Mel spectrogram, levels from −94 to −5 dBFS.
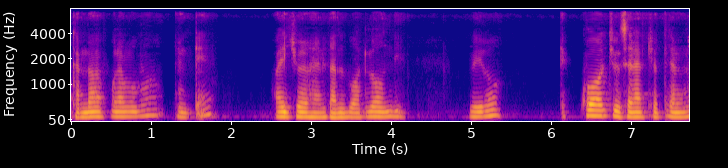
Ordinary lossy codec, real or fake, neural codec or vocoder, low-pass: none; fake; codec, 24 kHz, 0.9 kbps, WavTokenizer, medium music audio release; 7.2 kHz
